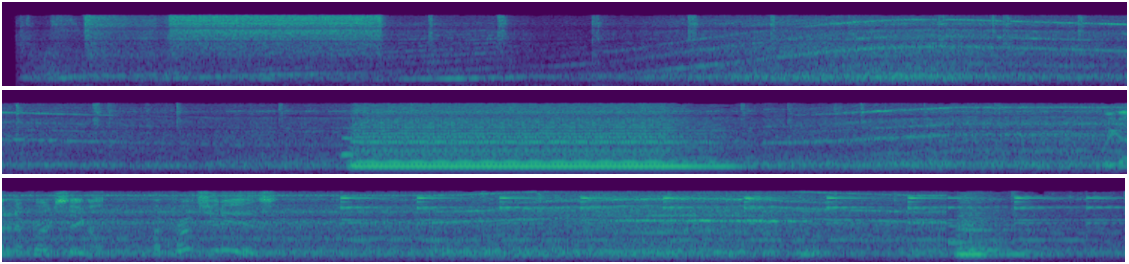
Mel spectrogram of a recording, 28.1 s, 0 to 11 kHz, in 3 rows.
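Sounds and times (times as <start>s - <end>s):
SD40-2 diesel locomotive: 0.1s - 28.1s.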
